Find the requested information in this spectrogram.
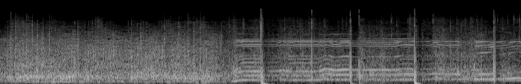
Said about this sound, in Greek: Πυροτεχνήματα και πυρσί σε πλεούμενα μετέτρεψαν τη νύχτα σε μέρα.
